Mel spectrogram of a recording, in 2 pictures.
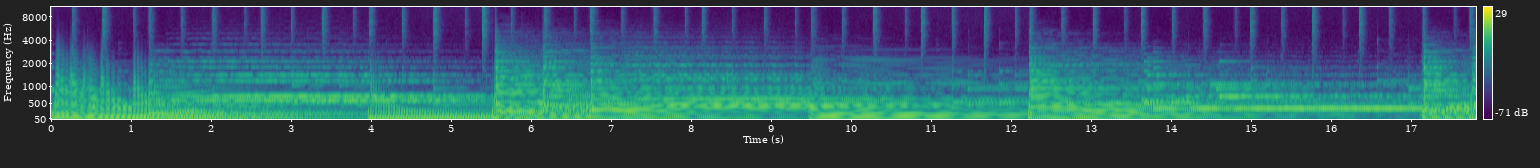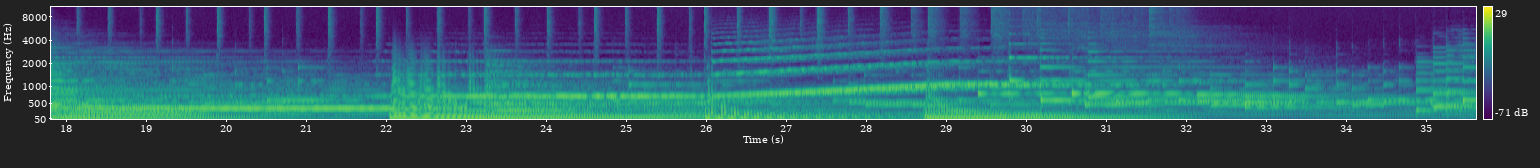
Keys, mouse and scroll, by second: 0.1 middle click, 0.5 scroll up 1, 0.7 middle click, 2.0 alt+click, 2.8 ctrl+e, 4.2 shift+middle click, 4.4 middle click, 4.8 shift+middle click, 5.1 scroll up 1, 6.1 2, 6.6 click, 7.1 alt+shift+click, 7.9 click, 7.9 middle click, 8.3 shift+middle click, 8.8 middle click, 9.0 scroll up 1, 9.2 shift+middle click, 9.7 alt+shift+click, 11.2 middle click, 11.6 shift+middle click, 11.8-12.8 scroll up 3, 12.1 middle click, 12.8 alt+shift+click, 13.6 middle click, 14.2 alt+shift+click, 15.3 alt+shift+click, 15.3 middle click, 15.6 scroll up 1, 16.0 alt+shift+click, 18.0 scroll down 2, 18.2 shift+middle click, 18.5 middle click, 19.2 alt+shift+click, 19.6 middle click, 20.2 scroll up 1, 20.5 middle click, 23.2 alt+shift+click, 28.0 alt+shift+click, 29.3 middle click, 30.2-31.1 scroll up 2, 30.4 middle click, 31.1 alt+shift+click, 31.5 shift+middle click, 32.1 alt+shift+click, 34.2 shift+middle click, 34.7 alt+shift+click, 35.0 shift+middle click.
